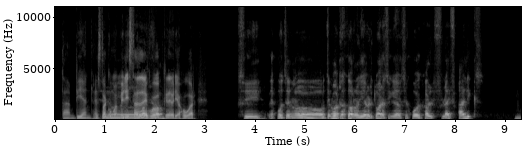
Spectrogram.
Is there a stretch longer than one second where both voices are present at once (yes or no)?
yes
